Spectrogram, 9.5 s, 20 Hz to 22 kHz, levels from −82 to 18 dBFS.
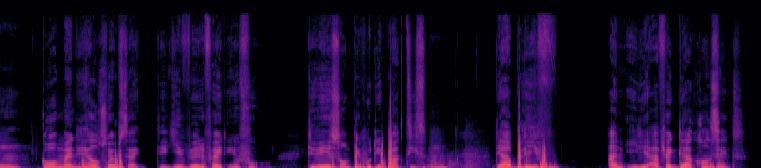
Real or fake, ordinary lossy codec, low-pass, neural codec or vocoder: real; none; none; none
